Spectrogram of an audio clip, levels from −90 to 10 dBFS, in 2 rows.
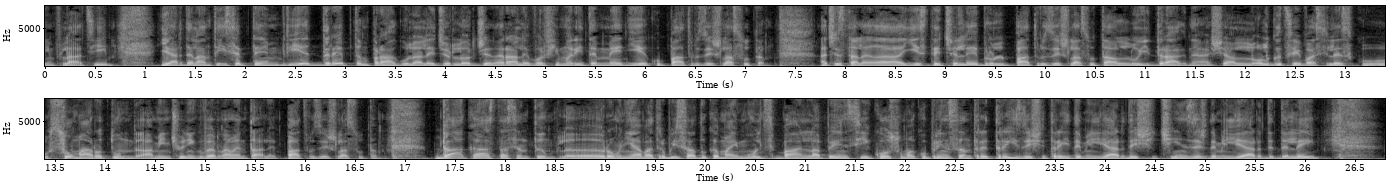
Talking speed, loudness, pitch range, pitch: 140 wpm, -18 LUFS, 100-140 Hz, 115 Hz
